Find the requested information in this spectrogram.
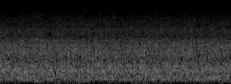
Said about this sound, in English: But I've found this um, this small, fast-running brook.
